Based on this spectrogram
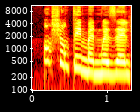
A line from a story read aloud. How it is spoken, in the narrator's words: he said in a strong Italian accent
